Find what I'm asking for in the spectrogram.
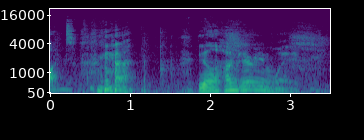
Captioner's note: laughing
